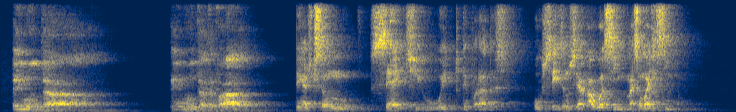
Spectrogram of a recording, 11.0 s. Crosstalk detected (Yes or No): No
